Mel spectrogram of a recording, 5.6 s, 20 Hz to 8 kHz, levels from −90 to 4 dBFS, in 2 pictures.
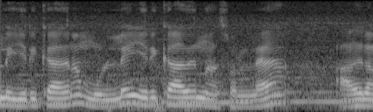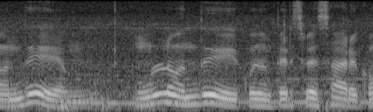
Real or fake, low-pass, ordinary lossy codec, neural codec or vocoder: real; none; none; none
